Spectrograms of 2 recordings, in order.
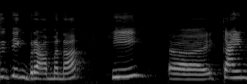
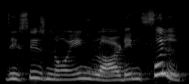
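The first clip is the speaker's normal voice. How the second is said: ordinary delivery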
